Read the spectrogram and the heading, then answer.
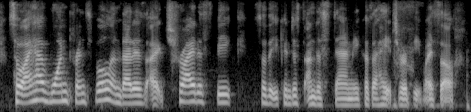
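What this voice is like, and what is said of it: Non-classic Australian, Eastern European-sounding accent. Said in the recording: “your accent is not like classically Australian. It's to us, it sounds Eastern European too”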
